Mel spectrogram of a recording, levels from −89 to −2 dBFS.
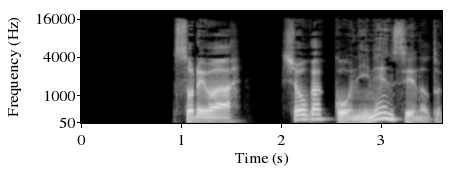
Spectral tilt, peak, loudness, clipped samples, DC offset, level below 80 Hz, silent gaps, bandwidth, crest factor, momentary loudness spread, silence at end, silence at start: -4.5 dB/octave; -2 dBFS; -17 LUFS; under 0.1%; under 0.1%; -50 dBFS; 1.75-1.99 s; 16.5 kHz; 18 dB; 11 LU; 0 s; 0.95 s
